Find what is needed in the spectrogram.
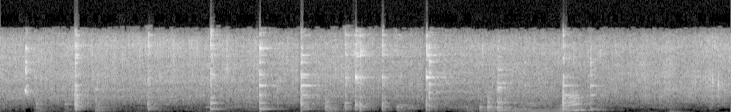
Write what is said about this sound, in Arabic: لكم انا الكبده دائما نحب نجوزها في الزيت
